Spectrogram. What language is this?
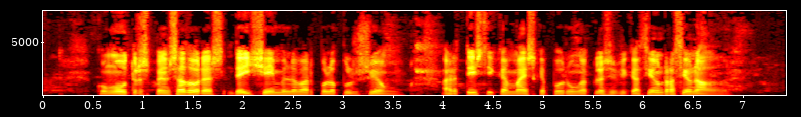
Galician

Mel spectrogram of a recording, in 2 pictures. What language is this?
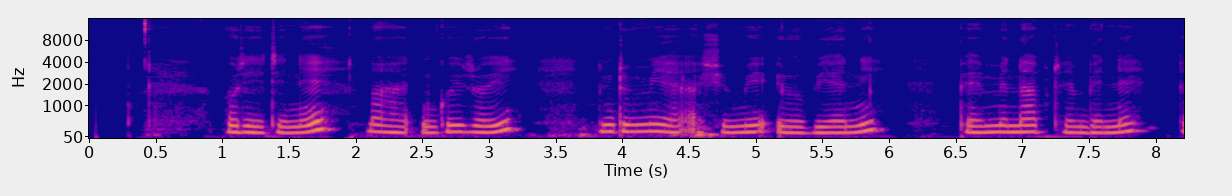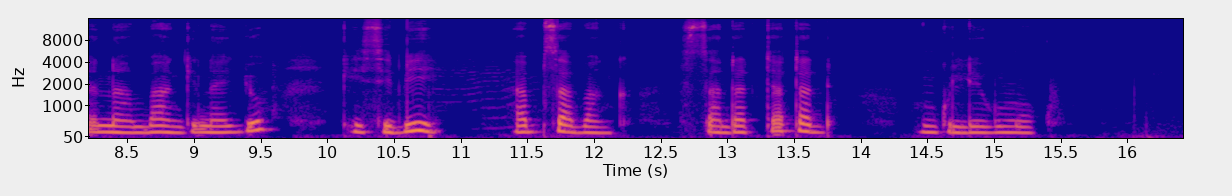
Masai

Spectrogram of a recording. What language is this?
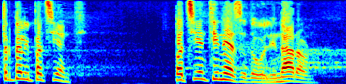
Serbian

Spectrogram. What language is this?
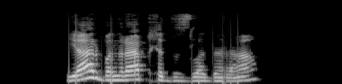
Abkhazian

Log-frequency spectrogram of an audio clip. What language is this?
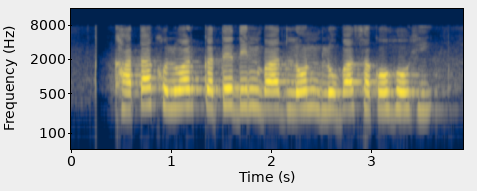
Magahi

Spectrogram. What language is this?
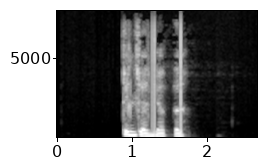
Bashkir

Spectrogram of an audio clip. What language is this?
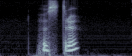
Swedish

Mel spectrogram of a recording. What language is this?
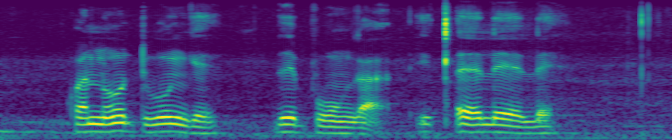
Xhosa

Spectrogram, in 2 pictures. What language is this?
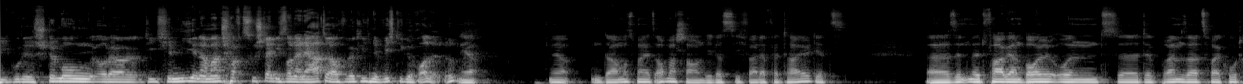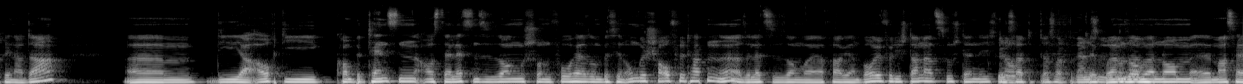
German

